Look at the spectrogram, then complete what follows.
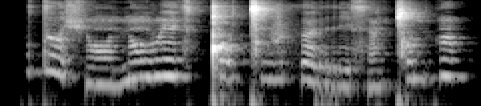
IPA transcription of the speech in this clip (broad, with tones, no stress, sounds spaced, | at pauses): d ɤ˦˨ ʃ õː˨ n õ˦ β ẽː˦ s ǃ o˦˨ ǀ i˦ v θ œ˦˨ r i˨ s œ̃˨ ǀ o˦ n k ə̃˦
